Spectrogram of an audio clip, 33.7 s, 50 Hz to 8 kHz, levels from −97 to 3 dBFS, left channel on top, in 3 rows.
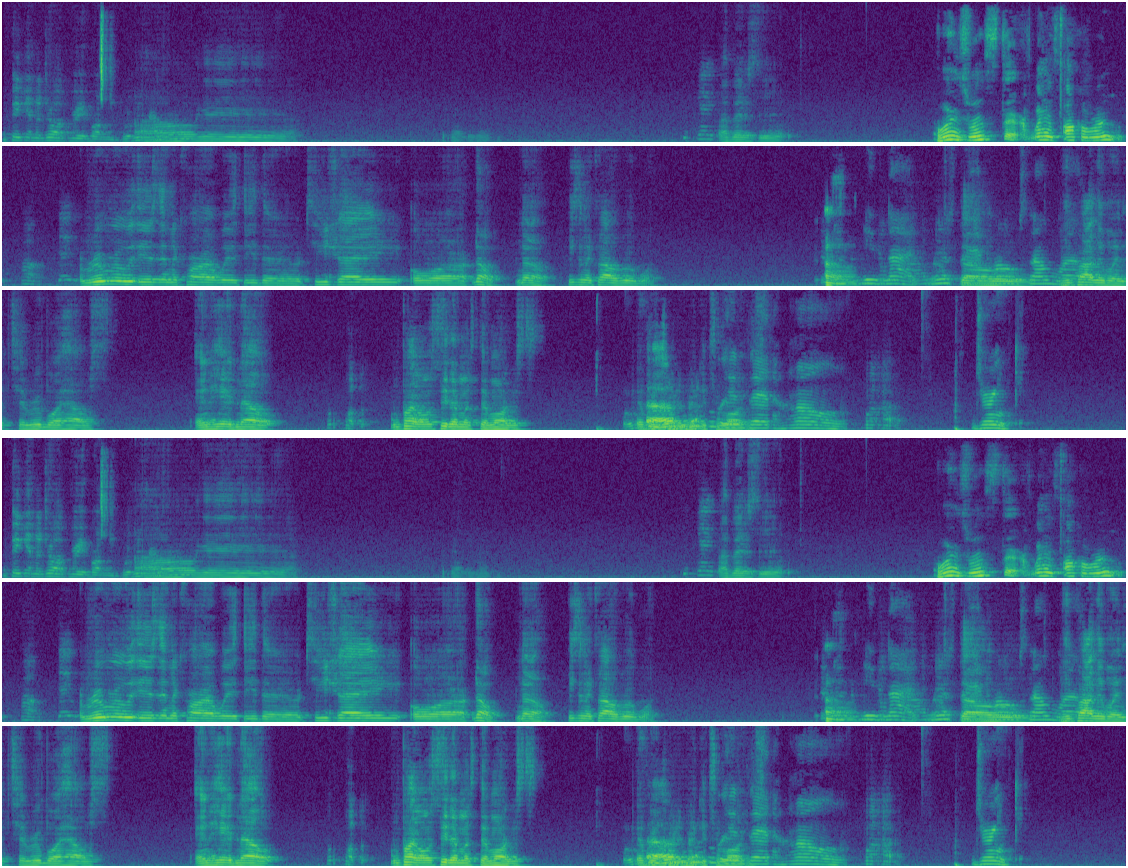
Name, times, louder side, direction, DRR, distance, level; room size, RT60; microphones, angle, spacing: voice 1, 0.0-2.9 4.5-4.6 7.0-7.8 11.5-17.8 19.7-23.5 24.4-25.2 25.9-26.0 26.4-27.8 28.8-30.0 31.1-31.4, right 2 dB, 30° right, 0.8 m, -26 dB
voice 2, 1.5-1.9 19.4-22.1 28.7-30.9 32.2-32.7, equal, 5° right, 0.5 m, -30 dB
voice 3, 9.3-11.2 19.5-19.8 28.9-29.5, left 3 dB, 55° left, 0.8 m, -20 dB
15.5 x 7.9 x 3.4 m
head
